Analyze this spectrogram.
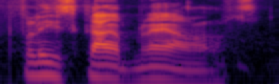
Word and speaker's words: Feliz cumpleaños: Feliz Feliz cumpleaños.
